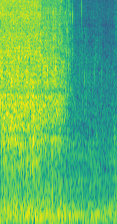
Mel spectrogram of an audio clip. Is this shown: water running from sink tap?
yes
